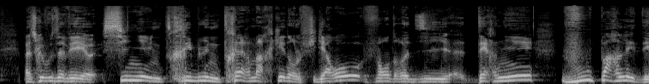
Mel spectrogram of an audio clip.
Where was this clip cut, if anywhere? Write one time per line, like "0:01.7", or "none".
0:05.6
